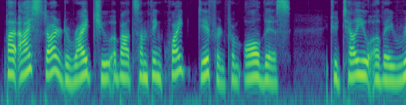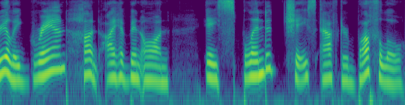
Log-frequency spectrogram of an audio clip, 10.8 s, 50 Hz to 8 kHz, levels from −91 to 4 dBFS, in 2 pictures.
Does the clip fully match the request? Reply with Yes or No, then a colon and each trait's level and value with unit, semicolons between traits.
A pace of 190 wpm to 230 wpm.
No: average, 155 wpm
